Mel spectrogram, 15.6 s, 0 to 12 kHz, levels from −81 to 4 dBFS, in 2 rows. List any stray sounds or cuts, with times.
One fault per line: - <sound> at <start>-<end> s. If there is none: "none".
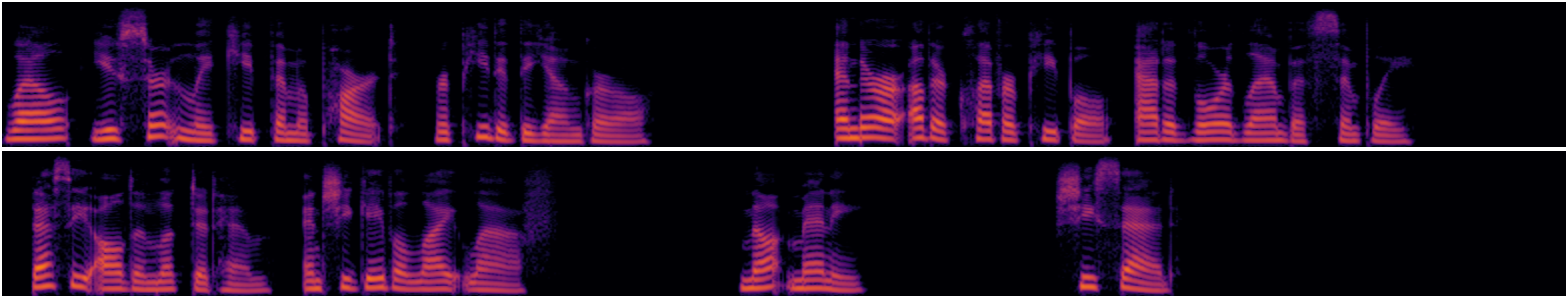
none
